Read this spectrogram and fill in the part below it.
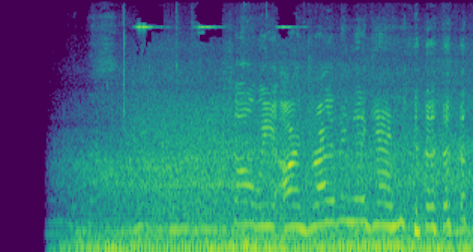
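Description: Car interior road noise as a car drives on after a punctured tire was changed: a steady engine hum and tire rumble starting abruptly, with people talking over it.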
